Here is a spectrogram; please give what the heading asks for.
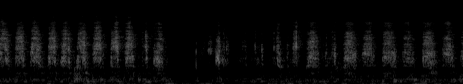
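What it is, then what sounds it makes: Scratch-art card being scraped. A wooden stylus scratches repeated strokes across the sky area of a thin black wax-coated scratch-art card in a spiral pad. It makes a rapid, bright, dry rasping, with a brief pause near the middle before the steady strokes resume.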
